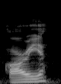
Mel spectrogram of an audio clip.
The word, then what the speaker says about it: Ariya: So also another car, or this is an SUV or compact SUV that Nissan just launched in 2023, is the Nissan Ariya, or Ariya, depending on your pronunciation preference.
